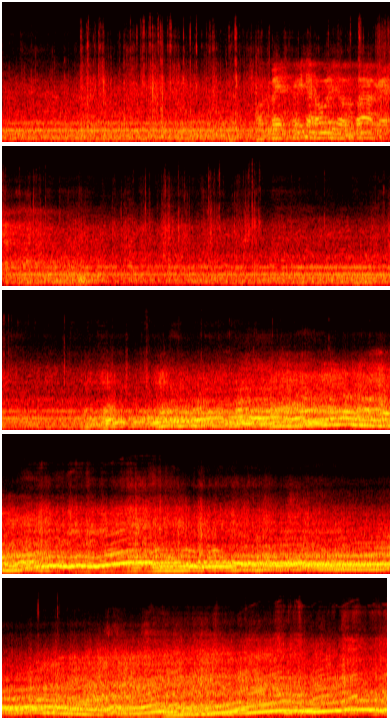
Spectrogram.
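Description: Racing car engines roar and rev hard.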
